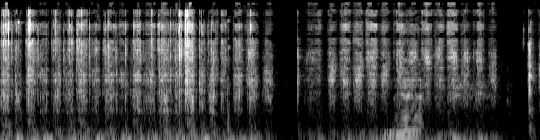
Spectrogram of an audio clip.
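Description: A distressed finish on an AR rifle is sanded by hand: steady, close rasping strokes, a brief pause midway, and a single short spoken word near the end.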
